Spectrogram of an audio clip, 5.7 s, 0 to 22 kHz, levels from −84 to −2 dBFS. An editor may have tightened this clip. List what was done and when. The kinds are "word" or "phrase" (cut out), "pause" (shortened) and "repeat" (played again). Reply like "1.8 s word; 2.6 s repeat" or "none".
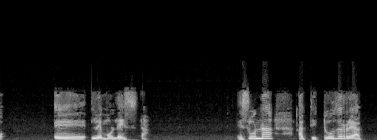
3.7 s word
